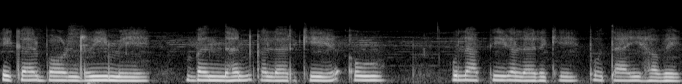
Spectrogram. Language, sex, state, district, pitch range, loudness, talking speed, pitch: Chhattisgarhi, female, Chhattisgarh, Rajnandgaon, 180-195 Hz, -15 LUFS, 105 wpm, 185 Hz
